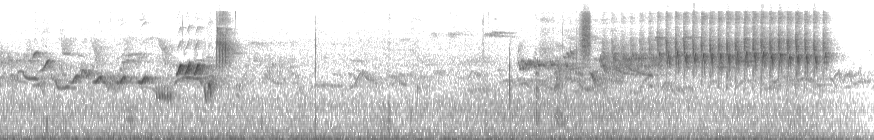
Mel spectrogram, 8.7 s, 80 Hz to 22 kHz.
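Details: Nightingale singing at the Knepp rewilding project, West Sussex, May 2018, from a tree platform: varied whistles and sharp chips, then a long, buzzy, fast rattling trill lasting nearly two seconds before falling silent; blackbird in the background.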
